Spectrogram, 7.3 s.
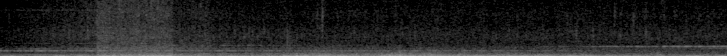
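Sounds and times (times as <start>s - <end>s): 
rain on a tin roof: 0.0s - 7.2s.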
